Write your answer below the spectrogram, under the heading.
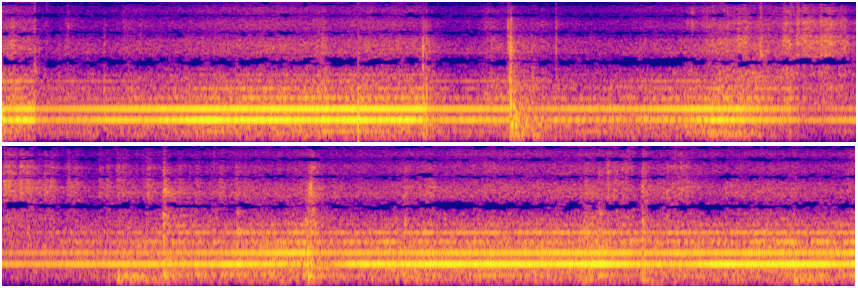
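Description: Commercial beef jerky slicer running with a steady two-tone motor whine and hiss, and a few light knocks as meat goes through the blades.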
